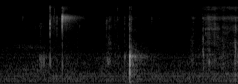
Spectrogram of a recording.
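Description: Slime squeezed and worked between the fingers, giving a few small sharp pops or clicks, two close together about half a second in and one more a little after a second.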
